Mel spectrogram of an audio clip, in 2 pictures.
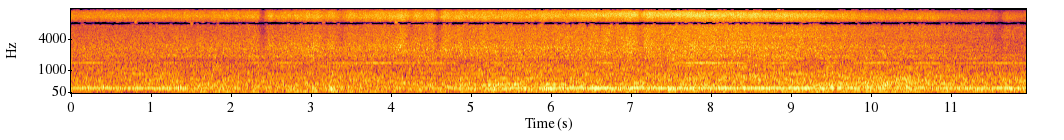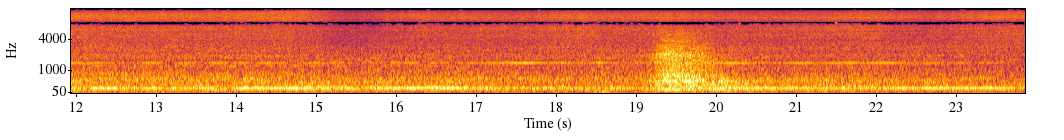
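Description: Autonomous scrubber-dryer running: a steady whirring of its suction motor and scrub brushes with a steady low hum. It gets louder as it passes close, about a third of the way in, and fades as it moves off, with one short louder noise about three-quarters through.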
